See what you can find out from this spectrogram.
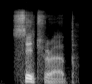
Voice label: "sitrep", British

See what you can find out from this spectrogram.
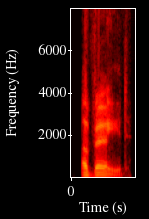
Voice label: "evade", American

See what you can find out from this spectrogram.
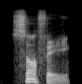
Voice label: "Sophy", British

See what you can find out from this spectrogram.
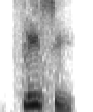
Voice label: "fleecy", Indian

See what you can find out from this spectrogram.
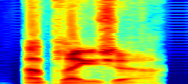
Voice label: "aplasia", British

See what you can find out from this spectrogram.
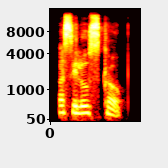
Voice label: "Oscilloscope", Indian

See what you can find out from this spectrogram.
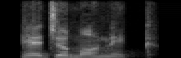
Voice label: "hegemonic", Indian

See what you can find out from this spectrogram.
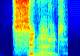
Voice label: "synod", British

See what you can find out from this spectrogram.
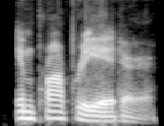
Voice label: "impropriator", American

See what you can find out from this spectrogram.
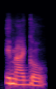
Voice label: "imago", Indian

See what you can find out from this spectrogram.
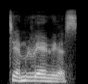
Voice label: "temerarious", Indian

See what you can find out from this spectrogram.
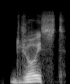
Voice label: "joist", American

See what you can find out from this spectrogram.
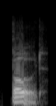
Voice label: "boat", American

